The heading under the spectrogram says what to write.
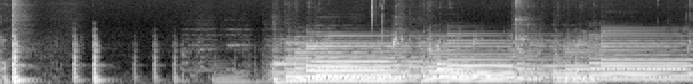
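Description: Electric guitar played through a delay pedal and a reverb pedal chained in series, with the reverb mix set fairly high: a few sharp staccato plucks with echoing repeats, then sustained chords that swell into a thick, washy, reverberant tone. No one speaks.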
